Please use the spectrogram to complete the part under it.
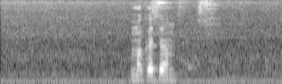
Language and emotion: Russian, neutral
